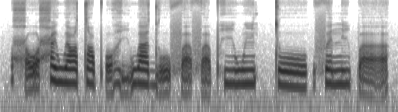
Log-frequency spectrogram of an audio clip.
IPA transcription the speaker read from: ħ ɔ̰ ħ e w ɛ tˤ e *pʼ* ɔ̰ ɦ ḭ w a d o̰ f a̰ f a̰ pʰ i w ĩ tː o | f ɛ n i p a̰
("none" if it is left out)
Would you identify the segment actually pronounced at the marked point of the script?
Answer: pʼ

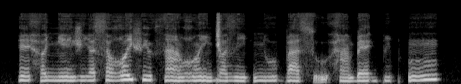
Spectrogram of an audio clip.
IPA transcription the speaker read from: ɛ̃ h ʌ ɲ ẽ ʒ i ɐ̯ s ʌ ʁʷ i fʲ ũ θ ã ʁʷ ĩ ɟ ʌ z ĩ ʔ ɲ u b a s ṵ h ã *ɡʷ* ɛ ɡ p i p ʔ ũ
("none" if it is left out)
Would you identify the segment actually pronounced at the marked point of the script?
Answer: ɓ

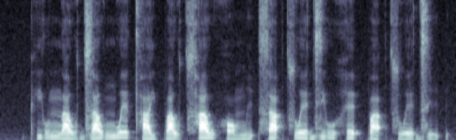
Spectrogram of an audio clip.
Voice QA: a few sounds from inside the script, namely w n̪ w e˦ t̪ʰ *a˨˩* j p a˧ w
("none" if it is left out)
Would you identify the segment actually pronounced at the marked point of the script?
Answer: a˨˩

